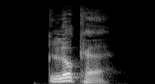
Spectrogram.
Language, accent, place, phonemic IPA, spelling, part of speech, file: German, Germany, Berlin, /ˈɡlʊkə/, Glucke, noun, De-Glucke.ogg
- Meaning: 1. brooding hen; hen with chicks 2. overprotective mother 3. eggar (moth of the family Lasiocampidae) 4. cauliflower mushroom (mushroom of the genus Sparassis)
